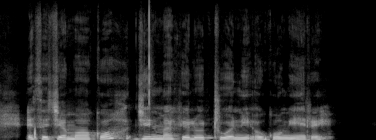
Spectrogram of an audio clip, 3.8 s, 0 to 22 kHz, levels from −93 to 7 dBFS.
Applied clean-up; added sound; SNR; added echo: neural mask model Resemble Enhance denoiser.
